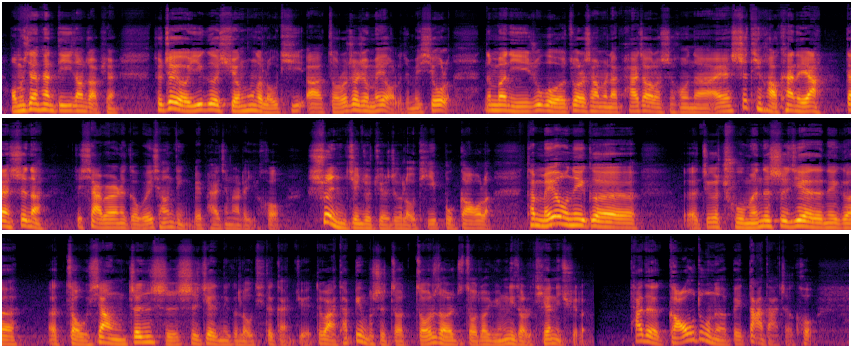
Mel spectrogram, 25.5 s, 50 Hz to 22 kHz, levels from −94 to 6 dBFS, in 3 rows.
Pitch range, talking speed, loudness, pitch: 105-145 Hz, 350 characters per minute, -19 LUFS, 120 Hz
